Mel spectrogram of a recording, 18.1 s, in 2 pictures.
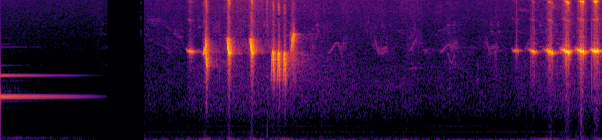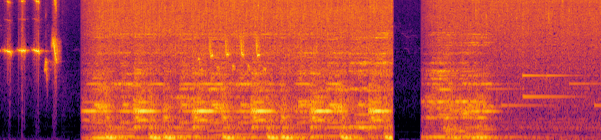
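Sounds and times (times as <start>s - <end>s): small bird chirping: 2.6s - 10.0s.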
